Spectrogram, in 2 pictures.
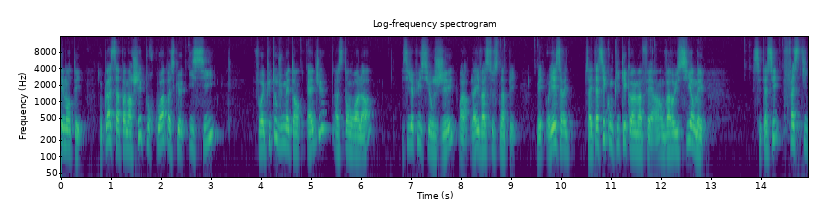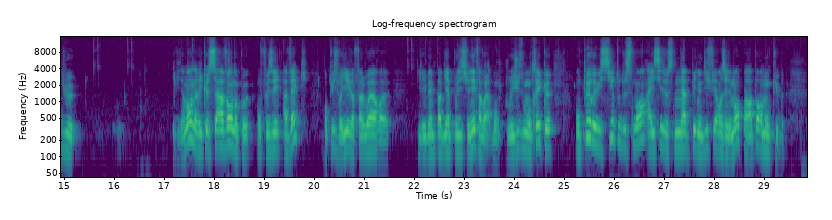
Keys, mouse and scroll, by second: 2.5-5.6 drag, 7.4 g, 9.5 click, 10.5 g, 12.4 click, 12.8 g, 14.4 click, 14.7 g, 16.3 click, 16.5 g, 17.9-20.5 middle drag, 20.5 g, 22.2-23.9 middle drag, 23.9-24.4 scroll down 2, 24.4-29.2 middle drag.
